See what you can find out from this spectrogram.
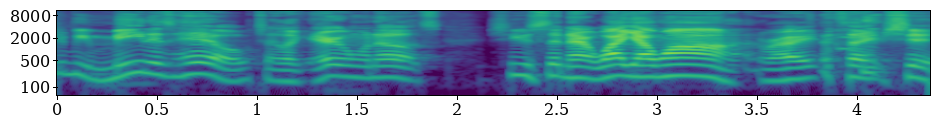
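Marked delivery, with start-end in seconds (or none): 2.7-3.5 very loud, booming, put-on Jamaican accent. Imitating a mean lady at the Subway counter: imitating a Jamaican accent. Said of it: "I was going for Jamaican".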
